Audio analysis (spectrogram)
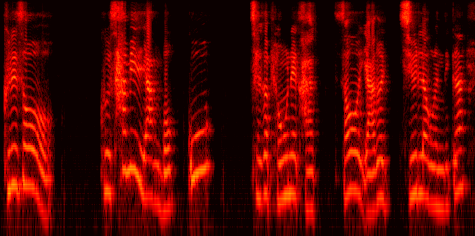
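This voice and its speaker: A middle-aged woman recalling her illness as a former patient in a casual interview, talking haltingly with many fillers. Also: a little high, animated. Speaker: recovered patient. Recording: slightly dull recording.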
